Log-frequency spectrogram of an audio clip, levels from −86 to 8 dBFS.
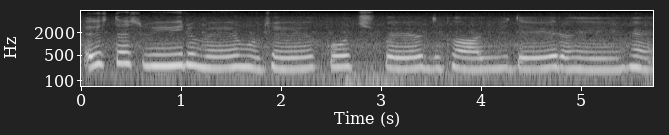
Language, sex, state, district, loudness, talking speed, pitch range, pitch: Hindi, female, Madhya Pradesh, Katni, -16 LUFS, 105 wpm, 215-240 Hz, 225 Hz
